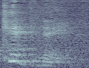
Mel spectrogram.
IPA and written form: ˈkɪdni (kidney)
